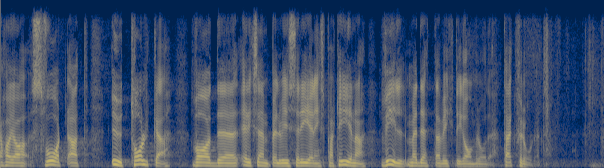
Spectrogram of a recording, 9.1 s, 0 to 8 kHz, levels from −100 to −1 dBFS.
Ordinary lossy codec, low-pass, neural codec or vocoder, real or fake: Opus, 64 kbps; 7.2 kHz; none; real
